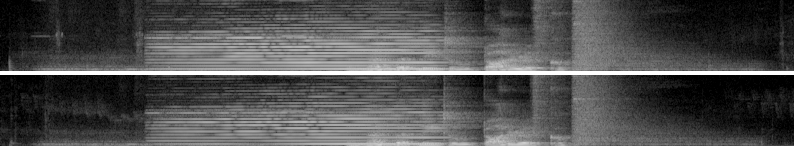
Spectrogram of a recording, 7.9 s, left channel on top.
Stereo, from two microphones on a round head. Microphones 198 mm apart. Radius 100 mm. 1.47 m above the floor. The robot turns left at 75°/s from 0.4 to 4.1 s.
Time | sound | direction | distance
1.4 | a violin | 110° left | 1.9 m
3.5 | a man speaking | 20° right | 1.1 m
5.7 | a gunshot | 10° right (ahead or behind) | 0.8 m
